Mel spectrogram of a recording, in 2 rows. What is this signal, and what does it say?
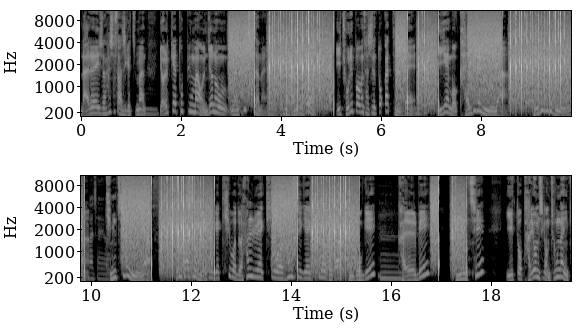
Pulse dialling, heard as a rotary dial, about 9 pulses a second, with speech in Korean. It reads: 0 2 0 8 7 1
